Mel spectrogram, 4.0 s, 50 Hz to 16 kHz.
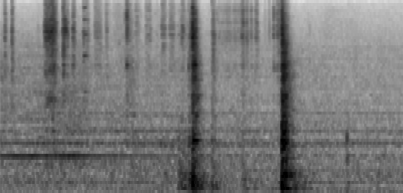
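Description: Steady running hum of a 40 W laser cutter, with two short, sharp noises about a second apart near the middle.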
